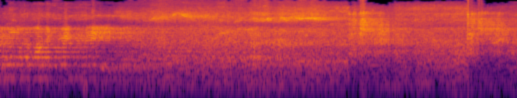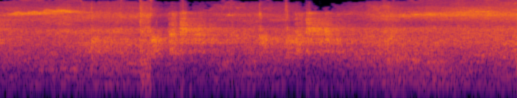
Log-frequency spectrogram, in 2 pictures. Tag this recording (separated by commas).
Speech, inside a large room or hall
